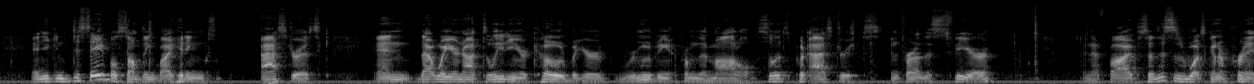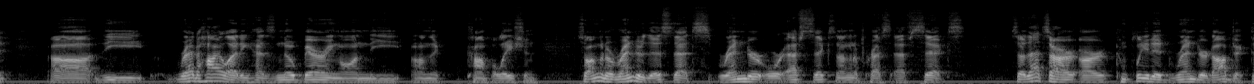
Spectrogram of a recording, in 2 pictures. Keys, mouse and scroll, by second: 1.2 shift+8, 3.3 F5, 4.0 scroll down 2, 5.5 shift+right click, 7.5 click, 8.5 BackSpace, 10.1 shift+8, 10.7 F5, 12.0 click, 21.1 F6.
